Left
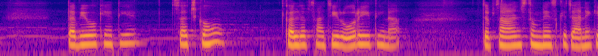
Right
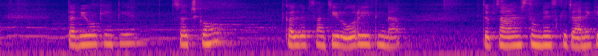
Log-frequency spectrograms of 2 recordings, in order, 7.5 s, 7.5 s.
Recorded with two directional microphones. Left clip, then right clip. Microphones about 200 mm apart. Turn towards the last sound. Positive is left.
turn(degrees=50)  # may be behind; listen again after turning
